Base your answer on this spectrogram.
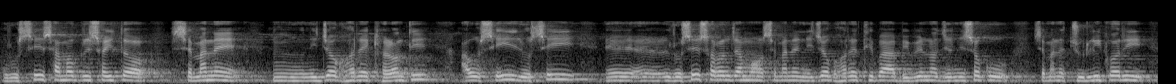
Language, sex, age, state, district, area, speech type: Odia, male, 60+, Odisha, Jajpur, rural, spontaneous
